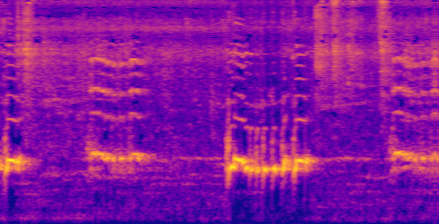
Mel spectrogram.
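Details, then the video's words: Silver zebra dove's lure song for setting off other doves: short trilled coos in a steady rhythm, a louder rolling phrase in the middle, then a softer closing coo. "perkutut silver gacor manggung irama merdu jadi pancingan semua jenis perkutut dijamin ikut bunyi"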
